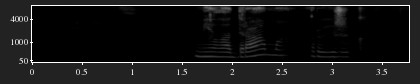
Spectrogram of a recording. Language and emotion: Russian, neutral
